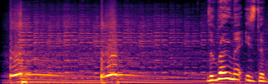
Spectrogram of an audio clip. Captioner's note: classical music; car engine revving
